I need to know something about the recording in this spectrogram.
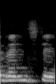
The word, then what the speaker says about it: Wednesday: You should say Wednesday. Okay, D is silent. D is silent on Wednesday.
